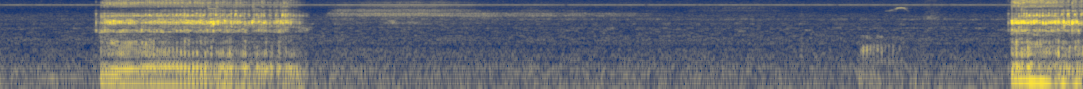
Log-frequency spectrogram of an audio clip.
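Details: Puppy snoring loud in its sleep, a strong gravelly inhale at the start, a long quiet pause with a tiny squeak, then another rough snore breaking in at the end.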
